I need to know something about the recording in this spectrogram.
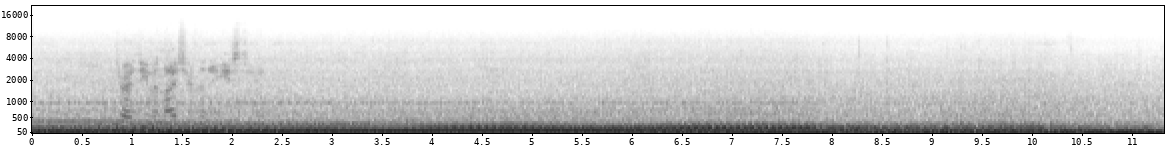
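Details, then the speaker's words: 1963 Chevrolet Bel Air with four-speed, warmed up, test drive after new flywheel, clutch, correct clutch fork and rod to cure chatter; low engine note builds smoothly on take-off with no judder; clutch softer, engages smoothly. "runs pretty good runs pretty good man that clutch is so much softer than it ever has been i really think that geometry is just completely fixed"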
